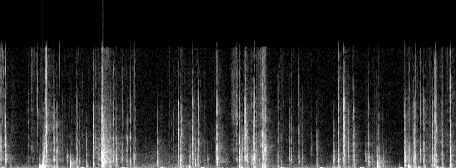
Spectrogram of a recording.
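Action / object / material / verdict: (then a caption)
scrape / thin plastic tub with film lid / plastic / none. A small clear plastic tray full of red watermelon pieces with a film seal is held in the hands and tapped and scratched on its sides and lid with long nails. Quick, bright crinkling clicks and scratches come in rapid irregular bursts, with a few soft low thumps underneath. Each tap dies away almost at once.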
